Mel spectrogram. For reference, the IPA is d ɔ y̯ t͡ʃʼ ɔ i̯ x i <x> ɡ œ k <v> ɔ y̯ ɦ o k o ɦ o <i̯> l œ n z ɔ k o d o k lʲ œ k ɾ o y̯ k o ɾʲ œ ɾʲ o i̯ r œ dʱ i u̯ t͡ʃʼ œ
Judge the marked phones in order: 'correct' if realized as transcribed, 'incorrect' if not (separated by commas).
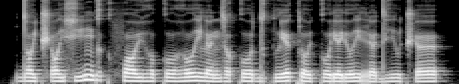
incorrect, incorrect, correct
